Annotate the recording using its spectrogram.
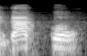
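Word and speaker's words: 学校: ছোট করে থাকলে পরের বর্ণটা দুইবার উচ্চারণ হয়। যেমন আমরা বাংলায় উচ্চারণ করি ধাক্কা। ধাক্কা, কয় কয় আকার, ধাক্কা। সক্কা, কয় কয় আকার, সক্কা। সেম এরকমই এখানেও। এটা হলো গা আর এটা হলো কো, তাহলে এটা কোটা দুইবার উচ্চারণ হবে, গাক্কো।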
